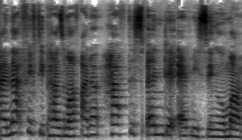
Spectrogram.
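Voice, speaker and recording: A woman speaks with a British accent. Noticeable background noise sits behind her. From London. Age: 20s. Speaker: beauty and lifestyle vlogger. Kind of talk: casual talk to camera. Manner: upbeat, chatty.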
